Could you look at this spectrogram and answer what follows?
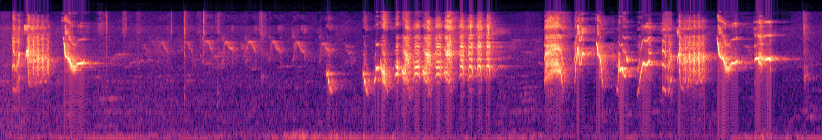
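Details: Oriental magpie-robin singing as a lure to stir up rival birds: sharp whistled notes open, then dense bursts of high, chattering and warbled phrases, each burst a few seconds long with short gaps between.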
